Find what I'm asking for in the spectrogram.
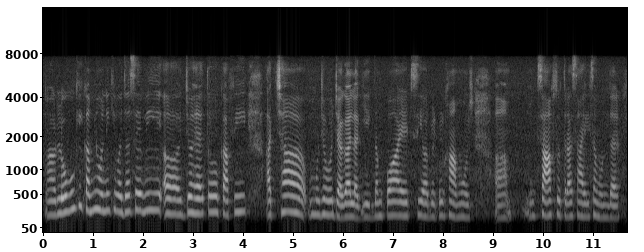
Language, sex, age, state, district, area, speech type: Urdu, female, 30-45, Maharashtra, Nashik, urban, spontaneous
